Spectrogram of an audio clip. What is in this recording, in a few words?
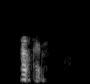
Superstition Dispatch, Mesa PD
